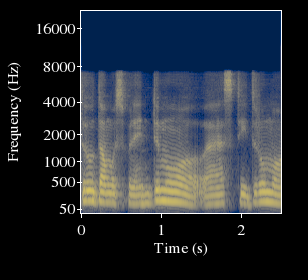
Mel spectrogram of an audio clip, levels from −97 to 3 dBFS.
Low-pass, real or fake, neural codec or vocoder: 7.2 kHz; fake; codec, 16 kHz, 0.2 kbps, FocalCodec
